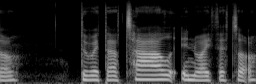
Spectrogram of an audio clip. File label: "taal", Welsh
